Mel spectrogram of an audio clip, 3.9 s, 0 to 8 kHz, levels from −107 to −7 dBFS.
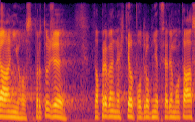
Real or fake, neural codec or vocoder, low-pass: real; none; 7.2 kHz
